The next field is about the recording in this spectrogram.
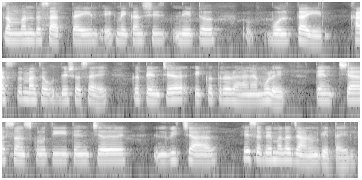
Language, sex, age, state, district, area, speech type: Marathi, female, 60+, Maharashtra, Pune, urban, spontaneous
